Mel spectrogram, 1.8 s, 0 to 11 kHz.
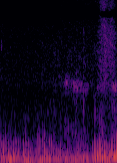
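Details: Senior tabby Eric, almost 12, at home in Great Britain on a wet and blustery day, keeps up a low continuous rumbling purr, with a faint higher squeak rising near the end.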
